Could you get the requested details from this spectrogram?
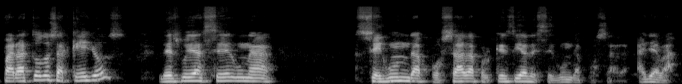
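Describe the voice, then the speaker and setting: Speaking at a moderate pace in a fairly high voice, a male clown with a Mexican accent addresses a book launch from the presentation table. His informal handheld-mic talk is meandering and chatty, peppered with asides and quotes.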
